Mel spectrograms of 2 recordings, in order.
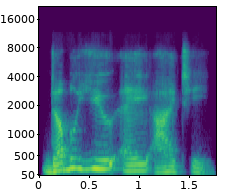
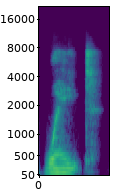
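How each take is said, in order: First: W A I T, each letter said separately and slowly; spelled out letter by letter. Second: Said in the usual way. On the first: Shown as a demonstration. Reading the letters off the wristband, slowly spelled out. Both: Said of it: "it says".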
